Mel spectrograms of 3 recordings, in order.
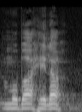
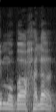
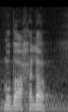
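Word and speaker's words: Mubahala (مباهلة): It's a ghalat al-am that sometimes is called Mubahila. It's on for the Hoza students, mashallah. You all know that it's on the wazn of Mufa'ala. So that would be Mubahala. The correct pronunciation would be Mubahala.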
